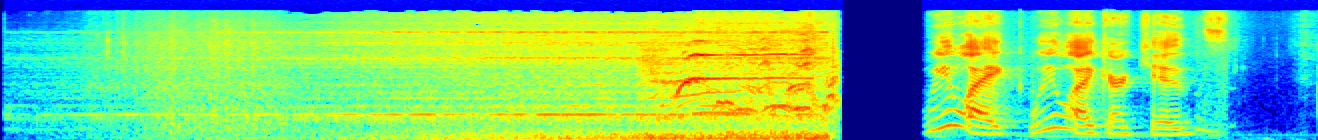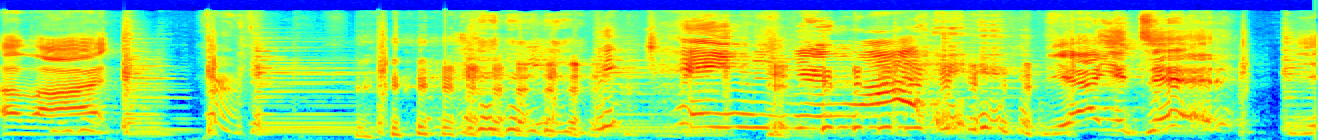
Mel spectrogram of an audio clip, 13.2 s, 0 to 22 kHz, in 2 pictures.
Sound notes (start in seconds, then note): 0.1 suspenseful music; 3.2 daughter screams; 8.3 family laughs; 8.4 upbeat music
